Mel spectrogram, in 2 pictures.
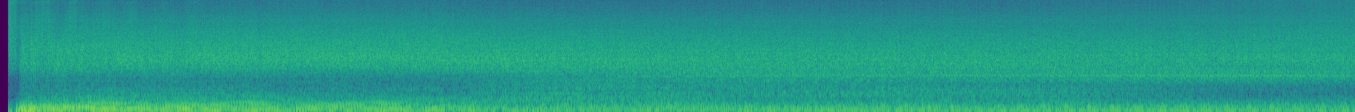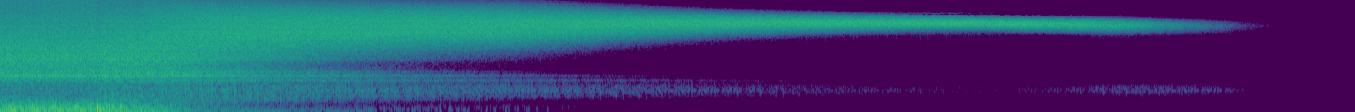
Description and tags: synthetic industrial sounddesign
